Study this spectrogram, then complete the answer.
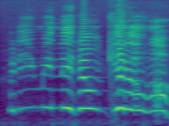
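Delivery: high, fast, disbelieving question; can't believe what she just heard; incredulous. Real, not acted. Incredulous reaction to the claim.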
